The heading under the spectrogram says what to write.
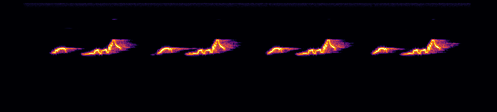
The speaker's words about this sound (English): Whippoorwill. The whippoorwill gets his name from the sound of his song. He sings for hours after nightfall and again just before sunrise.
